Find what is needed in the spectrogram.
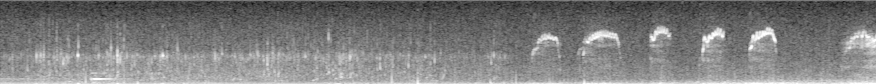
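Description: Faint trickling of water in an icy stream, with scattered light ticks. From about two-thirds of the way through, a bird gives a run of five short high chirps, about two a second.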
